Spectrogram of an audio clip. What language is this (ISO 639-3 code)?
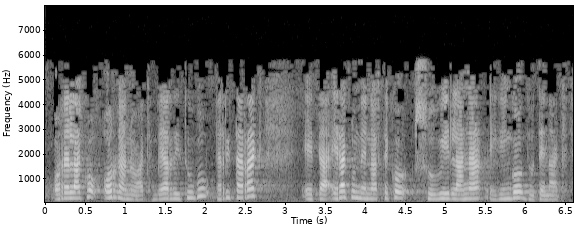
eus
